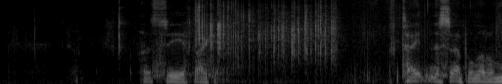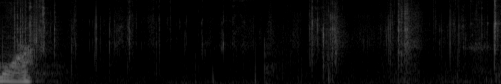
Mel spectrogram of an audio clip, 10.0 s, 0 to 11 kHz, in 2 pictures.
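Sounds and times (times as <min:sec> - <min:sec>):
strap rustling and clicking: 0:00.0 - 0:10.0.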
